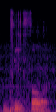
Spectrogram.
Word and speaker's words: before: that is the preposition before. Before. So again, we're making that round R sound, and it's the second syllable that will have the emphasis.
